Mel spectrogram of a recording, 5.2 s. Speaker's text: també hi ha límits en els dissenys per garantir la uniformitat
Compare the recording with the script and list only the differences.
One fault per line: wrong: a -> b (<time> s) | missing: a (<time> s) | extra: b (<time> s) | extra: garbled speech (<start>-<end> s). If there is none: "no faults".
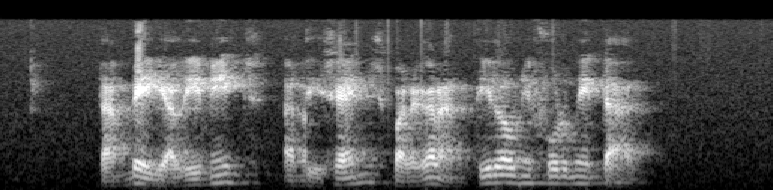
missing: els (2.0 s)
